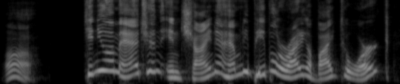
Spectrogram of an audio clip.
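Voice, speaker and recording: Animated American man lecturing on philosophy. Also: high voice, dry recording, clean studio sound. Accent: General American. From United States. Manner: thoughtful, halting, with frequent restarts and asides. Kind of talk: unscripted spoken lecture.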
